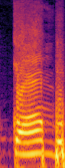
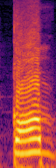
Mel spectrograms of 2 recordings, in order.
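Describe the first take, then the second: First: कॉम्ब with the b sounded at the end; the common wrong way, कॉम्ब with a voiced b; wrong "comb" with b. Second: कॉम said "kom", no b at the end; teacher's correct कॉम, b left silent; silent b in comb. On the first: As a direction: say कॉम्ब as "komb", b pronounced. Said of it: "तो इसको कॉम्ब नहीं". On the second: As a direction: drop the b: कॉम rhymes with "from". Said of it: "कॉम्ब नहीं, कॉम पढ़ते हैं". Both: Shown as a demonstration.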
